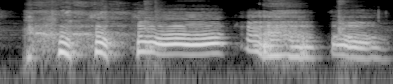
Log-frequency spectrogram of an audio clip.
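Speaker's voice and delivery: high, delighted laughter; gleeful laughing; joyful laugh. Acted. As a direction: laugh in happy disbelief. Laughing at the success.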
